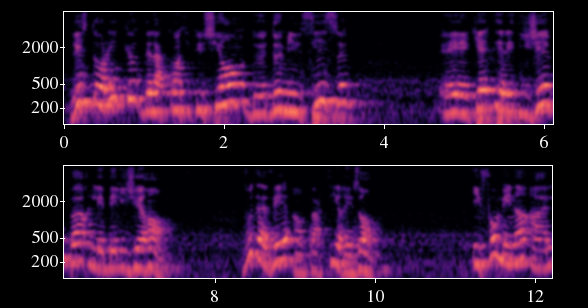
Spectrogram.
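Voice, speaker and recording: Animated man lecturing a conference. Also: high voice. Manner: emphatic, lecturing, with insistent repeated words. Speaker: conference debate speaker. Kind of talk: argued public talk on the constitution. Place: conference room. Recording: distant mic with faint room noise.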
